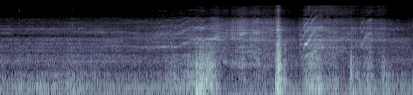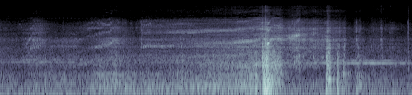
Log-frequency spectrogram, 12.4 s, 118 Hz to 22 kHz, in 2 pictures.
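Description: Brushless electric motor and drivetrain of a DHK Zombie 8e 1/8-scale RC buggy on 4S, whining up and down in pitch with the throttle. Several sharp thuds of the buggy hitting the ground off jumps, the loudest about 3, 4 and 10 seconds in.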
